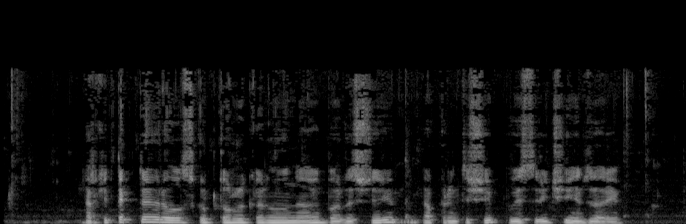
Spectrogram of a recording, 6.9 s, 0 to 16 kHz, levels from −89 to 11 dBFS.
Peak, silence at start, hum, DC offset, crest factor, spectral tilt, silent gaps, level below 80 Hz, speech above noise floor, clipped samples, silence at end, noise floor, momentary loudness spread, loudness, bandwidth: -10 dBFS; 0.8 s; none; under 0.1%; 18 dB; -6.5 dB/octave; none; -58 dBFS; 33 dB; under 0.1%; 0.65 s; -59 dBFS; 8 LU; -27 LUFS; 11.5 kHz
